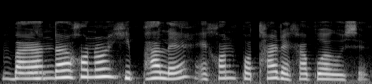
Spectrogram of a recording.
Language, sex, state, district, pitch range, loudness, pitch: Assamese, female, Assam, Sonitpur, 255-295 Hz, -13 LUFS, 280 Hz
